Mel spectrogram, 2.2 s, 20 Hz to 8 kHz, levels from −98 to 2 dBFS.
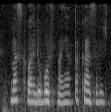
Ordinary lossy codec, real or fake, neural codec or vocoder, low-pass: MP3, 64 kbps; fake; codec, 16 kHz, 1.1 kbps, Voila-Tokenizer; 7.2 kHz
